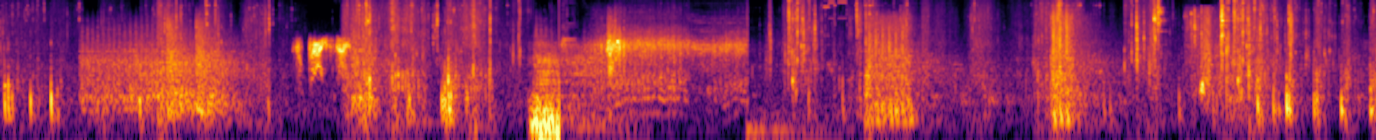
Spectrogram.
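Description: Footsteps thud across a hard floor.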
